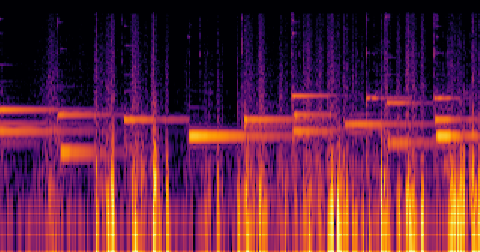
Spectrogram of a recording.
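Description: Hand-cranked music box movement: pins on the turning cylinder pluck the tuned teeth of the metal comb, playing a string of bright, briefly ringing single notes, some overlapping, in a tune described as weird and unrecognised. Low clicks sound between the notes.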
